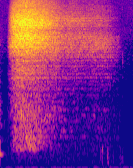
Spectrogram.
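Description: A long, deep breath drawn in through the nose, a steady airy hiss that swells quickly and then slowly fades over about two seconds, alone with no talking.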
